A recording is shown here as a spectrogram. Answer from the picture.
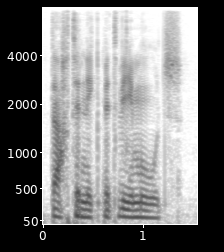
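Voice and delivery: plain reading voice

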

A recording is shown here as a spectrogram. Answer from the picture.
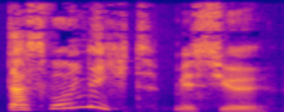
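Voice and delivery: very high, insistent interruption; doorkeeper woman interjecting. A narrator's reading. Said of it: "fiel die Cibot ein". (Pförtnerin fällt ein, hohe Stimme)

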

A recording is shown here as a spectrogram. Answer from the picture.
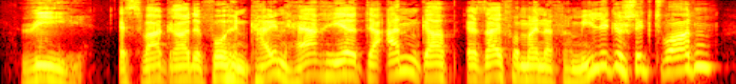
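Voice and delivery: loud, incredulous question, climbing in pitch; agitated protest. A narrator's reading. Patient insisting to his caretaker he saw visitors, agitated protest. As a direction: protest loudly, voice rising as you ask.

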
